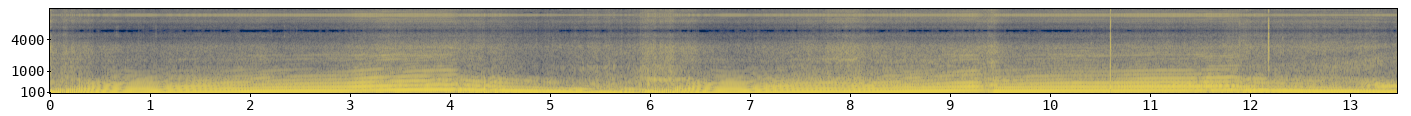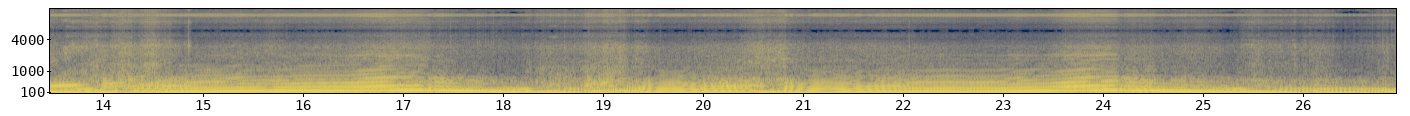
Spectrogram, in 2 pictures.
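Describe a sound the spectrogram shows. A car engine revs hard, rising and falling again and again.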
